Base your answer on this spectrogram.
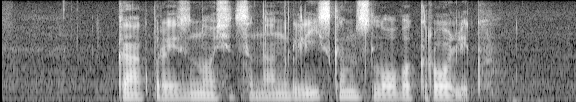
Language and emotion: Russian, neutral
